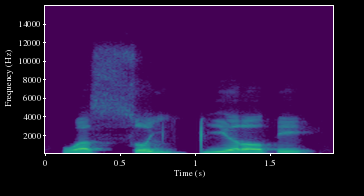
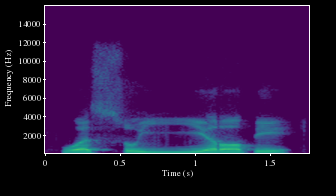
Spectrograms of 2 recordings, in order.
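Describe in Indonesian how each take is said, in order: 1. Huruf y yang ganda ditekan kuat. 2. Huruf y yang ganda ditekan ringan. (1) "ini ketika naber, ketika kaidah-kaidah yang menekan huruf, itu kuat" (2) "lebih lebih apa? Slow, lebih lebih nggak terlalu kuat"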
